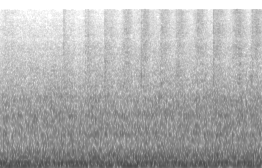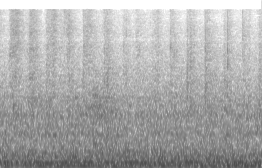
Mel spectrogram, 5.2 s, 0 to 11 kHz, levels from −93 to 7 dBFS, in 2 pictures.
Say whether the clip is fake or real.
real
